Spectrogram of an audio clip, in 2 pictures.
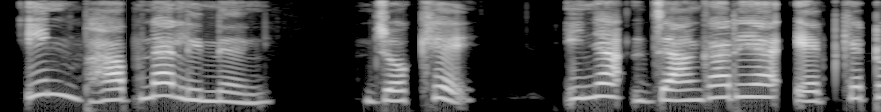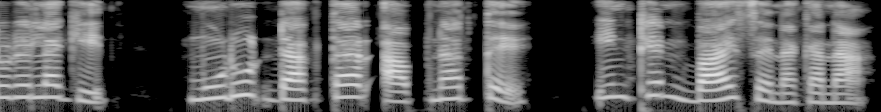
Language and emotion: Santali, sad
